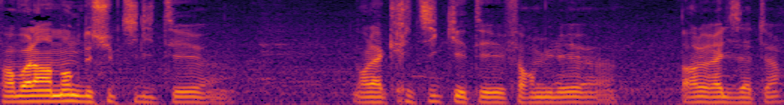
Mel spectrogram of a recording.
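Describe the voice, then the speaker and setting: A man's fairly low, monotone voice with flat intonation, at a fairly quick pace with long, frequent pauses. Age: 20s. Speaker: student. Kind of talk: street interview.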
